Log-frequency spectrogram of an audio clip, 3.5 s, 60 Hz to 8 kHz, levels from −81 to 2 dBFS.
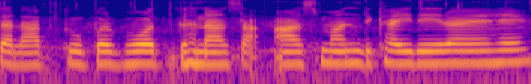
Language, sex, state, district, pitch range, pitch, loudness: Hindi, female, Jharkhand, Sahebganj, 200-205 Hz, 200 Hz, -22 LUFS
